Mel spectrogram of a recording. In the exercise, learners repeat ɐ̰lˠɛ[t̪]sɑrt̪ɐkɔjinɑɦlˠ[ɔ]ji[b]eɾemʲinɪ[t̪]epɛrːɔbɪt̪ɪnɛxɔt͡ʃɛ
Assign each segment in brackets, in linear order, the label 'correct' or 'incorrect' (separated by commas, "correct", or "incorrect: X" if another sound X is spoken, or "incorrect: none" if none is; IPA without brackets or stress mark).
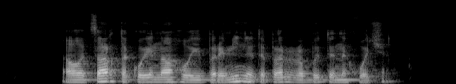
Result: correct, correct, incorrect: p, correct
